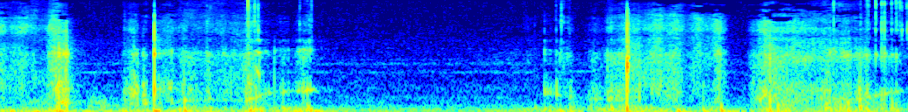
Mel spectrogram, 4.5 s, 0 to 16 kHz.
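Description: A small white plastic Vitrum vitamin pill bottle with a screw cap is held in one hand in front of the microphone while fingertips and long nails tap and scratch at the cap and body. Five sharp, crunchy clicks stand out over a soft, continuous rustle of scratching, with bright, very short plastic ticks centred around 1.7 kHz.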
